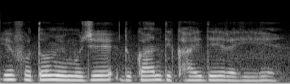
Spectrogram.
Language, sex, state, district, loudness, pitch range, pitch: Hindi, female, Arunachal Pradesh, Papum Pare, -13 LUFS, 185-210 Hz, 195 Hz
